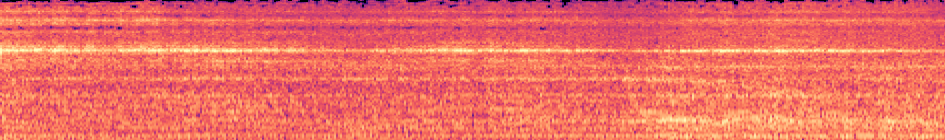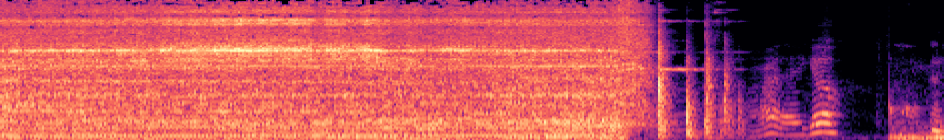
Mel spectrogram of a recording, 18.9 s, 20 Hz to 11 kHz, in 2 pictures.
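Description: Makita 40V and Milwaukee Super Sawzall 18V reciprocating saws cutting quarter-inch thick material, a loud steady buzzing roar running continuously for about sixteen seconds before cutting off abruptly, followed by brief quieter sounds at the end.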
